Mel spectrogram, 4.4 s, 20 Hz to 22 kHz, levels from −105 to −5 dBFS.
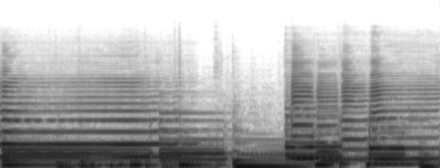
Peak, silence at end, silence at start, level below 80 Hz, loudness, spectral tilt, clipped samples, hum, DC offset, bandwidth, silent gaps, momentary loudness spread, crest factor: -4 dBFS; 0 s; 0 s; -24 dBFS; -18 LUFS; -10.5 dB/octave; under 0.1%; none; under 0.1%; 5 kHz; none; 4 LU; 12 dB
